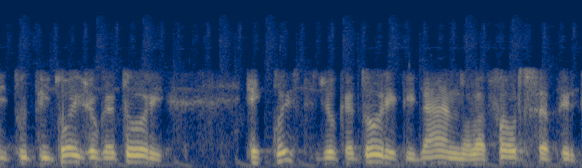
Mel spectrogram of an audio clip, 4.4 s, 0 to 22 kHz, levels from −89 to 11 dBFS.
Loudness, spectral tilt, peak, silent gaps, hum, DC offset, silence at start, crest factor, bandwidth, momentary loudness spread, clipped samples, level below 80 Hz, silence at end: -22 LUFS; -7.5 dB/octave; -8 dBFS; none; none; under 0.1%; 0 s; 14 dB; 9.2 kHz; 5 LU; under 0.1%; -58 dBFS; 0.05 s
